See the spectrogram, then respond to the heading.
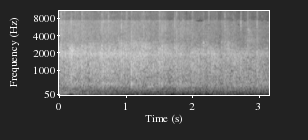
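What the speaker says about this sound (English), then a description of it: "one more round of applause." Audience applause at a Saiva Sithantha Sungam 85th anniversary gathering, a steady dense wash of clapping from a sizable crowd lasting a few seconds without letting up.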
